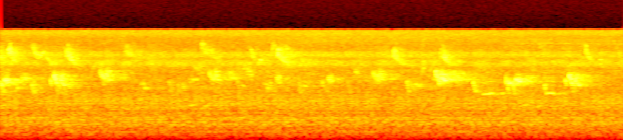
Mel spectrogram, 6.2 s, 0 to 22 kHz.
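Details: Warbling white-eyes from a nesting family sing their first dawn chorus around 04:45–04:50 in a Malabar chestnut tree outside a bedroom window, high thin twittering and quick downward chirps over steady hiss.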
